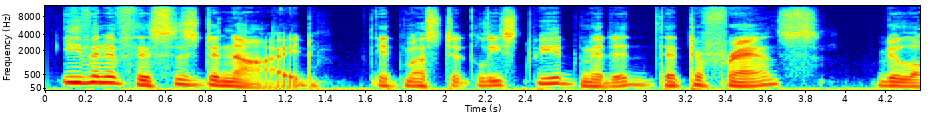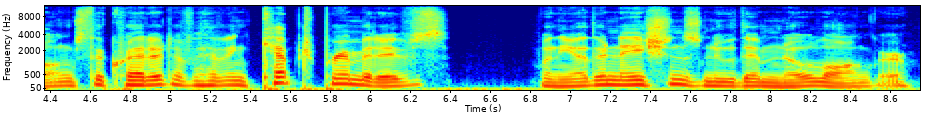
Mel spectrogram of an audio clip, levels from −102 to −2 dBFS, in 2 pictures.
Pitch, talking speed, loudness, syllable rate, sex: 130 Hz, 200 wpm, -19 LUFS, 5.7 syllables/s, male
